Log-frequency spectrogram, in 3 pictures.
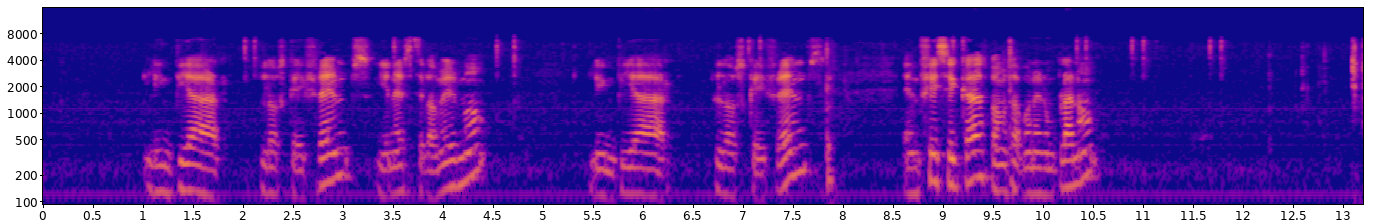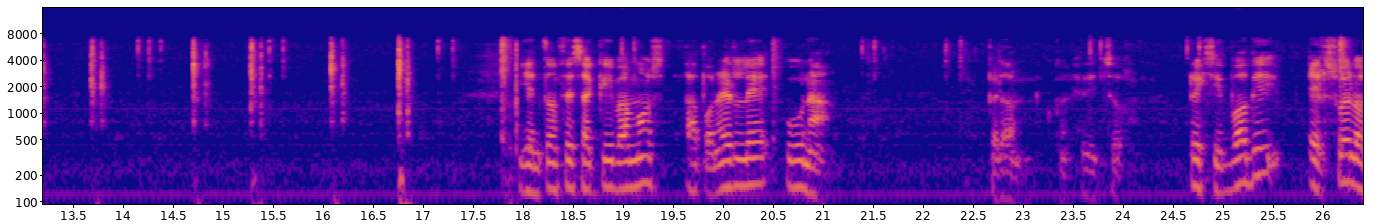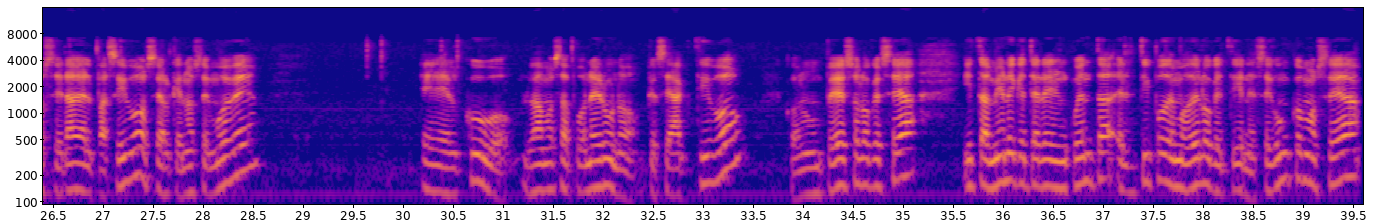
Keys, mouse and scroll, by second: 3.8 middle click, 4.7-29.9 right drag, 9.3-14.4 drag, 9.3-19.3 middle drag, 13.3 g, 14.8 s, 16.3 s, 19.2 click, 21.7-24.1 drag, 21.7-24.1 middle drag, 24.8-39.6 drag, 24.8-29.9 middle drag, 30.6-39.6 middle drag, 30.6-39.6 right drag.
